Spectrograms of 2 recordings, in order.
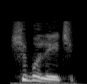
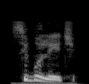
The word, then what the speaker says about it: chibolete: não então lhe diziam dize pois chibolete porém ele dizia cibete porque não o podia pronunciar bem então pegavam dele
